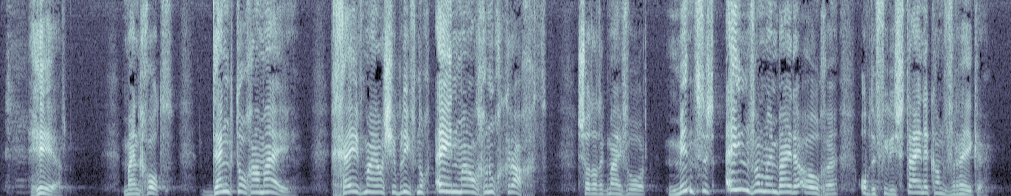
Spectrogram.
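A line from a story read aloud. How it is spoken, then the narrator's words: Praying, crying for help. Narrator (Dutch): Simson riep de Heer om hulp en bad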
